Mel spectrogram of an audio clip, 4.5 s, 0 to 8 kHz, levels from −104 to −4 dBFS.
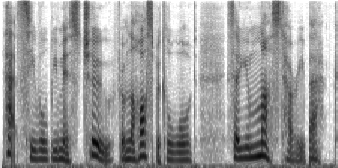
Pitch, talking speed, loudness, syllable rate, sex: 165 Hz, 185 wpm, -18 LUFS, 4.7 syllables/s, female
